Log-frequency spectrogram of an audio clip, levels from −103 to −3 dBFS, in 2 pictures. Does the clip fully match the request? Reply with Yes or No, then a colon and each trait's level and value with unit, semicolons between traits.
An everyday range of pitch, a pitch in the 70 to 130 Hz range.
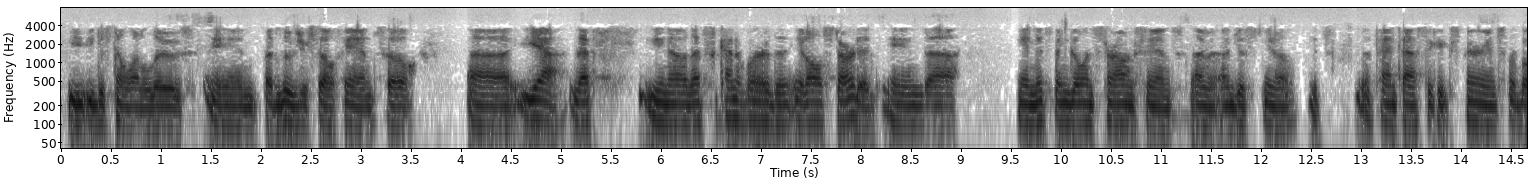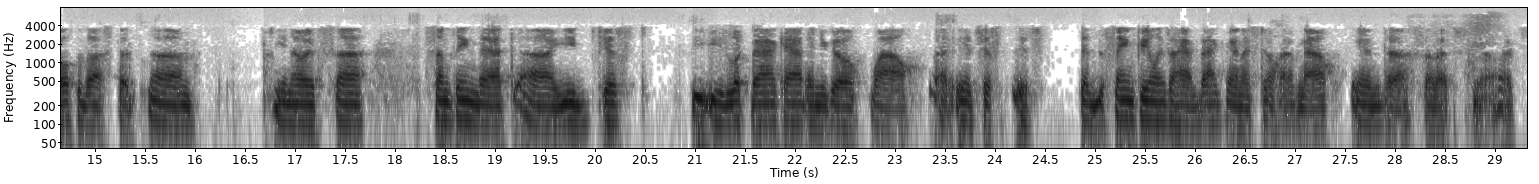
No: narrow, 2.2 semitones; low, 105 Hz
